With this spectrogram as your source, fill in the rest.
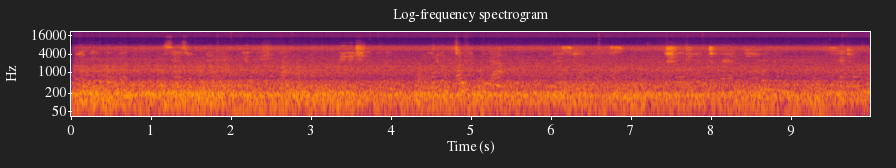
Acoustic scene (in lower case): subway train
